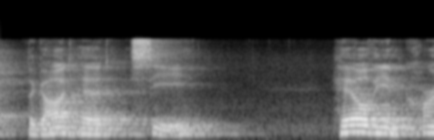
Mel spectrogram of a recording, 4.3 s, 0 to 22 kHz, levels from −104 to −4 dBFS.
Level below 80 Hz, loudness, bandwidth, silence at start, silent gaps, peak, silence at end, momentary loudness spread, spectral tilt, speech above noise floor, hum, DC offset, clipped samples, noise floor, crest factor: -70 dBFS; -20 LUFS; 8.2 kHz; 0 s; none; -2 dBFS; 0 s; 15 LU; -4.5 dB/octave; 39 dB; none; under 0.1%; under 0.1%; -59 dBFS; 20 dB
